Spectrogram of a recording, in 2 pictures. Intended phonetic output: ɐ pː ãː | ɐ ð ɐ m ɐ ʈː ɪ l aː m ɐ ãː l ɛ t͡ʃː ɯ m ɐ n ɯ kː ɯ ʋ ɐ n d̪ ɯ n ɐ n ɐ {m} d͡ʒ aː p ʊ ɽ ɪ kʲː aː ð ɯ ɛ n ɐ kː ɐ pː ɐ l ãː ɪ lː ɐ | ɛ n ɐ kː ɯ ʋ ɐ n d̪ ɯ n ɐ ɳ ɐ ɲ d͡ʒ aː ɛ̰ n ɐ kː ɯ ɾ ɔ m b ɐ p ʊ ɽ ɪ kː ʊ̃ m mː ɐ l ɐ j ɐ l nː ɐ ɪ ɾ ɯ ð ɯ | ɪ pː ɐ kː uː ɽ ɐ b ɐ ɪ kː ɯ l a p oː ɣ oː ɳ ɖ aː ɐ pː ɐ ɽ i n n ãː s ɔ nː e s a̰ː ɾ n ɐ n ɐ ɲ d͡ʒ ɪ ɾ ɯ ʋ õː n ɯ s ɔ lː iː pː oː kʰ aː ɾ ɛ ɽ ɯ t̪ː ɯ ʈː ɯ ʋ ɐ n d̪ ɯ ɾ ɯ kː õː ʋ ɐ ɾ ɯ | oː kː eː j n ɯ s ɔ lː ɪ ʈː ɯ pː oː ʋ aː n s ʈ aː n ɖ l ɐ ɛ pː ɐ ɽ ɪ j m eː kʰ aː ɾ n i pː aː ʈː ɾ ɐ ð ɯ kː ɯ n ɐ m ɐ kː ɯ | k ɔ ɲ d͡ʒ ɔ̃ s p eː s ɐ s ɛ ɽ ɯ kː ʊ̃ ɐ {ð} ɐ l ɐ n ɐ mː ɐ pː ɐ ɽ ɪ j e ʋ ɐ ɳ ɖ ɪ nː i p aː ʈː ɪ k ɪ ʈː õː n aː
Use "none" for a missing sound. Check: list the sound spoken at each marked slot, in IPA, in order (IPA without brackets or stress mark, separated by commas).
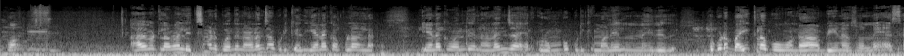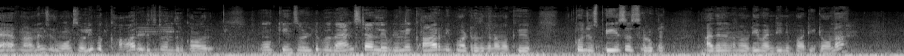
ɲ, ð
